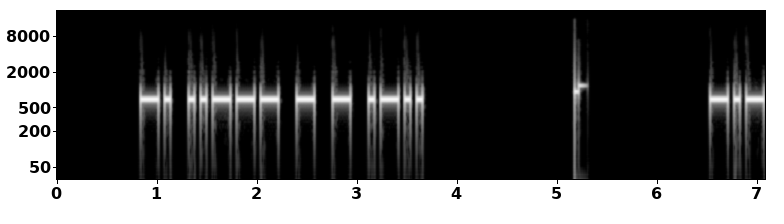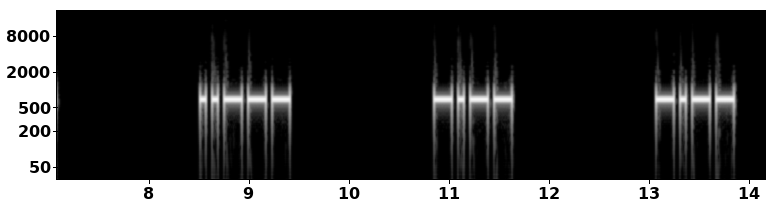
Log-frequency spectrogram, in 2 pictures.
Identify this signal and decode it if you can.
Morse code, heard as a keyed tone, about 20 wpm, spaced as for 9 wpm, 700 Hz. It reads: N2TTL K2YY
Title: USA Call Signs - 5 Characters - 8x Character Spacing - 20wpm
